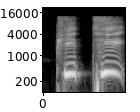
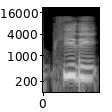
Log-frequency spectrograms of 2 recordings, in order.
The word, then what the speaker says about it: pity: 아까 이제 제가 잠깐 들어봤지만 PT 이렇게 해서 T 이렇게 발음을 안 합니다. 약간 D 사운드에 가까워요. 그래서 PD 이렇게 됩니다. PD. 리을 사운드하고 디귿 사운드하고 그 중간 발음이라 그러거든요. 그래서 PD 이렇게 하시면 돼요. PD. PT 이렇게 안 한다는 거죠.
